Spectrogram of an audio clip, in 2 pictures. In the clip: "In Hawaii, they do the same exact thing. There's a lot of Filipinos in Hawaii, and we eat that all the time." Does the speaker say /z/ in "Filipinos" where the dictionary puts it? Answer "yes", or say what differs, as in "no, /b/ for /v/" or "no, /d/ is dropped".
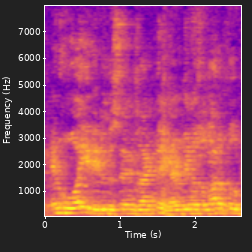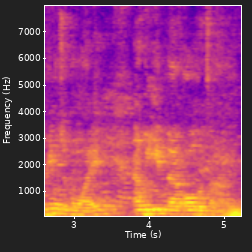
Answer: no, /z/ is dropped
